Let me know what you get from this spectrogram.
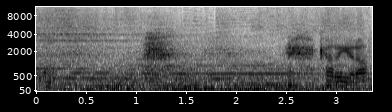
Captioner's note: sighs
